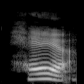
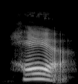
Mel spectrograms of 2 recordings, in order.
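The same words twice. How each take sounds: Both takes have the same delivery.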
